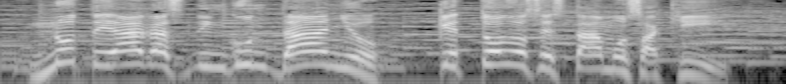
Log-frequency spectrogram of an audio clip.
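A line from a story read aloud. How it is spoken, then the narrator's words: Shouted. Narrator (Spanish): Pablo le gritó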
